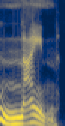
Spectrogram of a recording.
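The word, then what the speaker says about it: nein: तो जा नहीं या या और नो के लिए कहते हैं नाइन। नाइन। ये सुनने में बिल्कुल इंग्लिश के नंबर नाइन जैसा है। तो इसे याद रखना बहुत आसान है। या और नाइन।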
